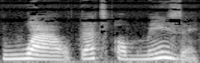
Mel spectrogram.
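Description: A woman's voice: a little high, very slow, gravelly, a bit bright, breathy edge, dull audio. A woman reading a picture book aloud, adding informal, chatty, childlike asides to young listeners. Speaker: read-aloud host.

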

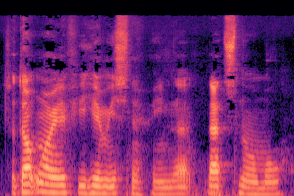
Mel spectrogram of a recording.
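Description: A man's voice: mid-range voice, steady tone, moderate pace, distant mic. Young man with a stuffy, cold-blocked nose. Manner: chatty, rambling, frequent fillers. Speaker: vlogger. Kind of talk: casual unboxing vlog. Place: cluttered room indoors.

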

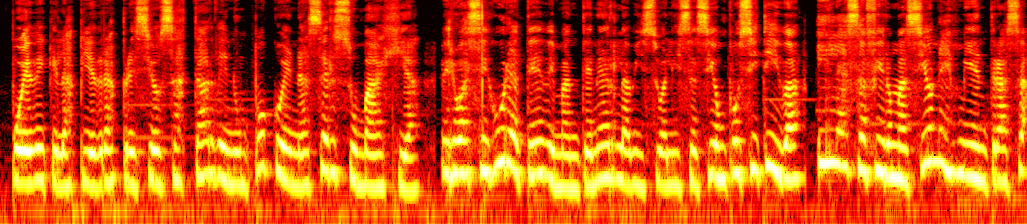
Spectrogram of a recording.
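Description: A woman reading a scripted voice-over as a channel narrator, giving advice in a calm, even manner. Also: on the high side. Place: voice-over over stock footage. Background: soft background music.

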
